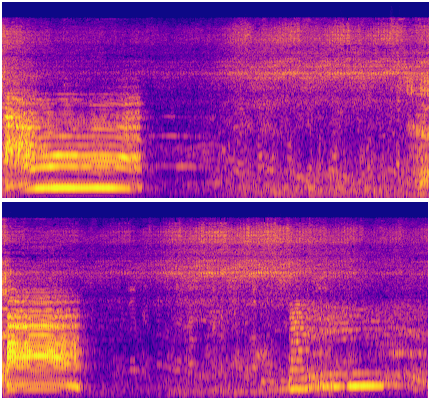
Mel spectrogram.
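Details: Angry village cattle in Indonesia, described as ngamuk, give three long, loud, rich harmonic moos of about two seconds each, with quieter distant lowing in the gaps between them.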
